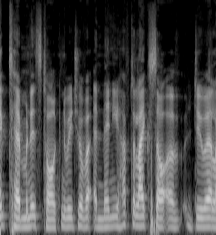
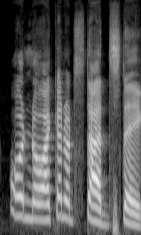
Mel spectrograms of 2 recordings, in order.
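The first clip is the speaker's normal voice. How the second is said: very high, loud, put-on, sort-of Eastern European Romanian accent; 9 semitones higher, 8 dB louder than usual. In an improvised scene, a performer turns down an offer of food: sort-of Romanian accent. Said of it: "sort of Romanian Eastern European".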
